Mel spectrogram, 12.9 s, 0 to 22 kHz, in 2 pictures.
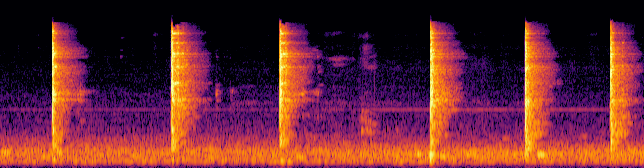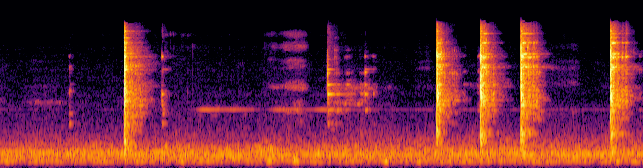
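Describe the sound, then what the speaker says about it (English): A half-inch fuller is struck on hot steel while forging an animal head, giving sharp ringing hammer blows, about a dozen spaced a second or so apart, with a quick cluster of strikes near the end. "I'm going to use a 1/2 inch fuller."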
